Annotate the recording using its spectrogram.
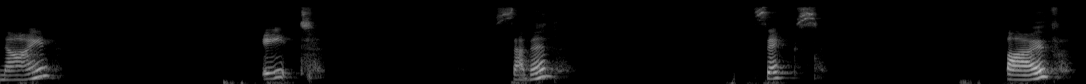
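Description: A young woman speaks in short, clear bursts close by.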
